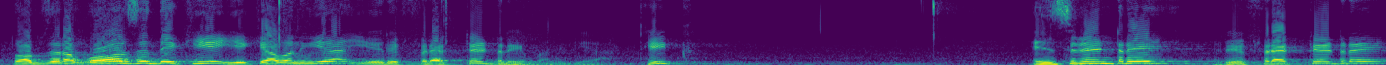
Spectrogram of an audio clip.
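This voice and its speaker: A man's voice: sits high, in a large hall, slight background noise. A man teaching a physics lesson to school students, explaining step by step and asking and answering his own questions, speaking. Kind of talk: classroom lecture.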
